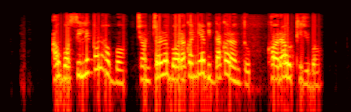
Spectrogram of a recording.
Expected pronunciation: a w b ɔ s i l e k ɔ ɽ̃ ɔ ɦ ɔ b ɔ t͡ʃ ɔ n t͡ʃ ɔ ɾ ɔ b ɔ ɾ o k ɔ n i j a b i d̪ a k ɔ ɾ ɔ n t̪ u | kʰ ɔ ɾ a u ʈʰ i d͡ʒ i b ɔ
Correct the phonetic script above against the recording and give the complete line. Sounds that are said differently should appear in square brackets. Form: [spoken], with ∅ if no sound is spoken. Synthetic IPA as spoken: a w b ɔ s i l e k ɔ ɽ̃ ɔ ɦ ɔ b ɔ t͡ʃ ɔ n t͡ʃ ɔ [ɭ] ɔ b ɔ ɾ [ɔ] k ɔ n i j a b i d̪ a k ɔ ɾ ɔ n t̪ u | kʰ ɔ ɾ a u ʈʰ i d͡ʒ i b ɔ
